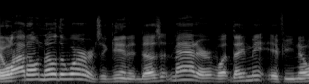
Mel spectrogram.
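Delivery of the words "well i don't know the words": mock student. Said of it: "And you say".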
